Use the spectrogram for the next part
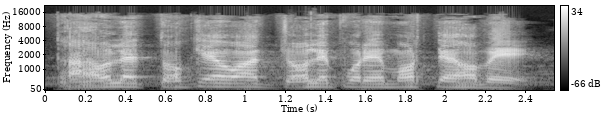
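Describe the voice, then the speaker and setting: Gravelly, solemn village exorcist played by a man. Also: on the high side, steady tone, a little slow, bright, forceful tone, soft background music, heavily acted. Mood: stern challenge. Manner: grave, authoritative, reassuring to the frightened. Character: solemn, stern male village fakir exorcist. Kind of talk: cartoon horror acting.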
